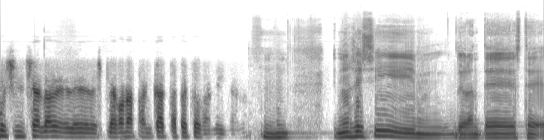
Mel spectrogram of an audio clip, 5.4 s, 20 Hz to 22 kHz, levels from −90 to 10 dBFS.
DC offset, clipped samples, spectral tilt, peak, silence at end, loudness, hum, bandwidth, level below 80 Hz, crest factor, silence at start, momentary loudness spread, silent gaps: under 0.1%; under 0.1%; -6 dB/octave; 0 dBFS; 0 s; -19 LUFS; none; 13.5 kHz; -58 dBFS; 18 dB; 0 s; 11 LU; none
